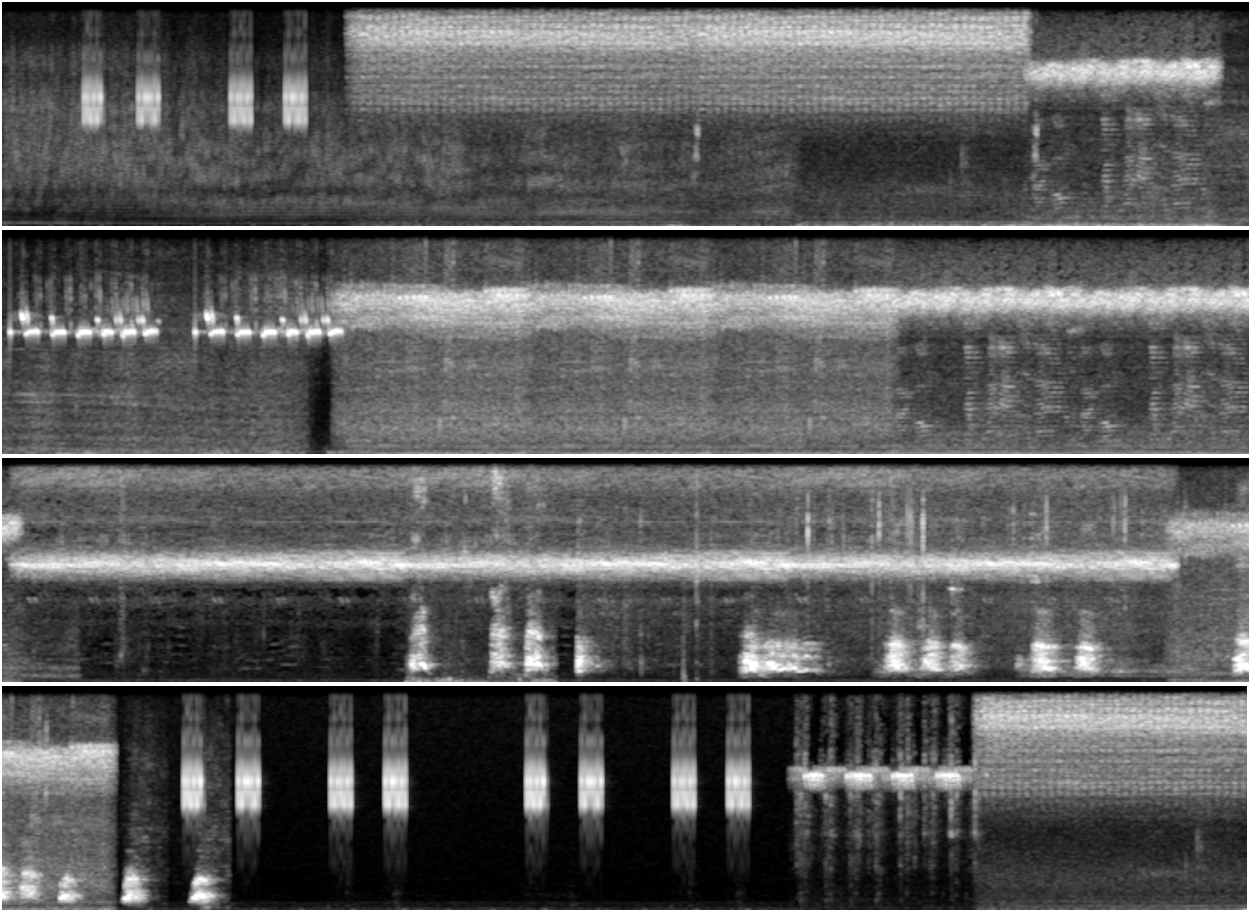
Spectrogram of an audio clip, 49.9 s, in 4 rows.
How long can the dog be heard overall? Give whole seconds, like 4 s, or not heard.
11 s.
